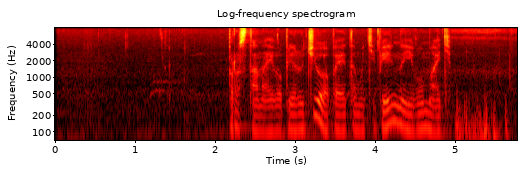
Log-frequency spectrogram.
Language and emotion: Russian, neutral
